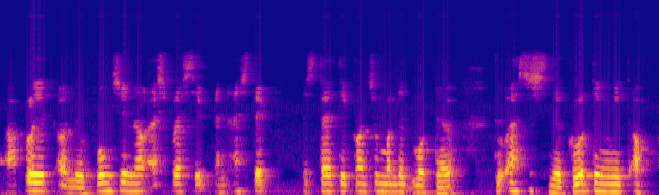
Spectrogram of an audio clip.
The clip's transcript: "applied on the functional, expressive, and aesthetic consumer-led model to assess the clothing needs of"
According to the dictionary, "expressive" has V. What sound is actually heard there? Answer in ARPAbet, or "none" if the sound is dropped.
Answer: F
